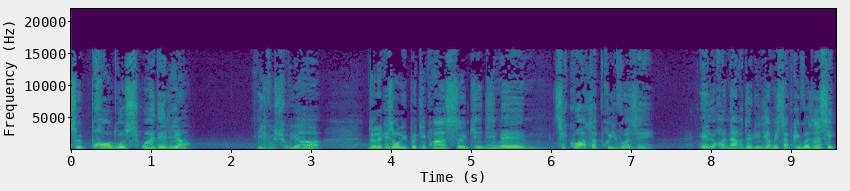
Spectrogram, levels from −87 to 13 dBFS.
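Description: No technical faults can be heard anywhere in the recording, and the signal stays steady and intact throughout.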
